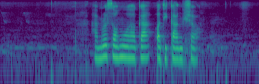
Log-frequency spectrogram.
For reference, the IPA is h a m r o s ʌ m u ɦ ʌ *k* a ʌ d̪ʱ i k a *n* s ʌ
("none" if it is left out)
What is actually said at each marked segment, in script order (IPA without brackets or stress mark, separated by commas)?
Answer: k, ŋ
